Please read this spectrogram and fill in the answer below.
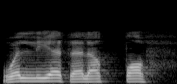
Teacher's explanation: وليتلطف يقول أحدهم وليتلطف، فهذا لا يصح، بل عليه أن يقول وليتلا. وليتلا بعد أن ينطق اللام مرققة ينتقل إلى الطاء المفخمة فيقول وليتلطف.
